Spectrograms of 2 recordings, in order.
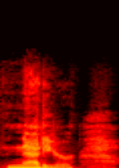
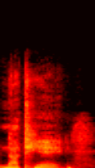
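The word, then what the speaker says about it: Nattier: too so I would I would pronounce her name as nadir but she actually goes by natier Jen natier and that's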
